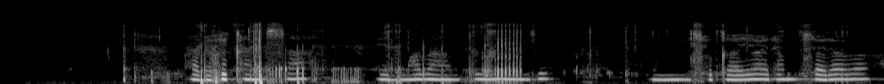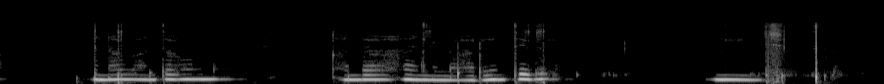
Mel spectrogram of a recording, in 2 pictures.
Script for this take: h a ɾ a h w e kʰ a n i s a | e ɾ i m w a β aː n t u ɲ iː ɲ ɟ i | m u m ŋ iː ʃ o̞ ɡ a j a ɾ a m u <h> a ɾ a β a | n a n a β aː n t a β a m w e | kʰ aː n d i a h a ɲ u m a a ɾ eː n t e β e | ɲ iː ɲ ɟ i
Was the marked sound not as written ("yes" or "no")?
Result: yes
